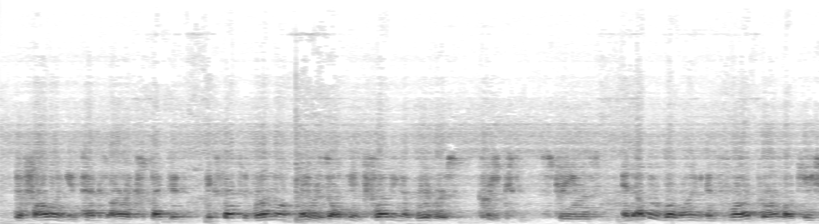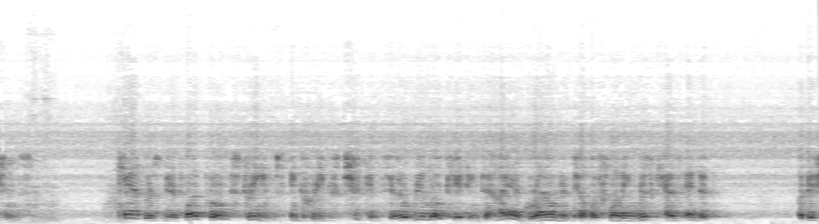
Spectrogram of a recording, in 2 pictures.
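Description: NOAA Weather Radio broadcast voice reading the flood watch statement through the small speaker of a Midland weather alert radio, with a thin sound and no highs. It pauses briefly about nine seconds in, then goes on.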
